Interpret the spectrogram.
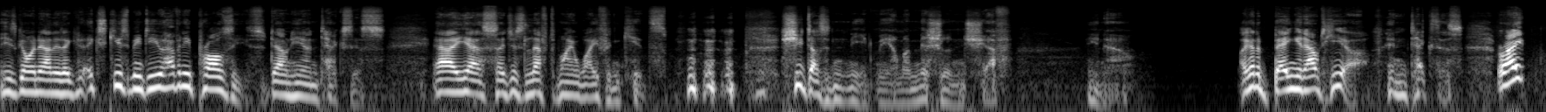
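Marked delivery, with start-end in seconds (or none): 0.8-14.6 put-on British accent, man's voice. Mocking a man who went to texas, the speaker does a british accent impression. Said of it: "Apparently he's a Brit".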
